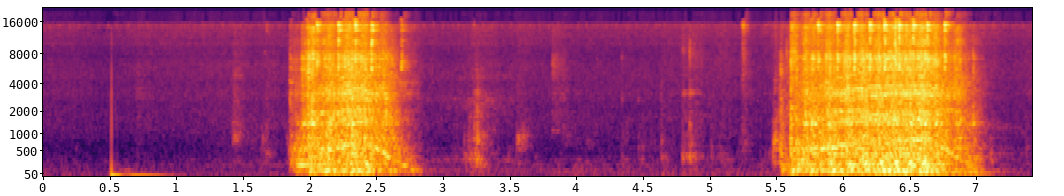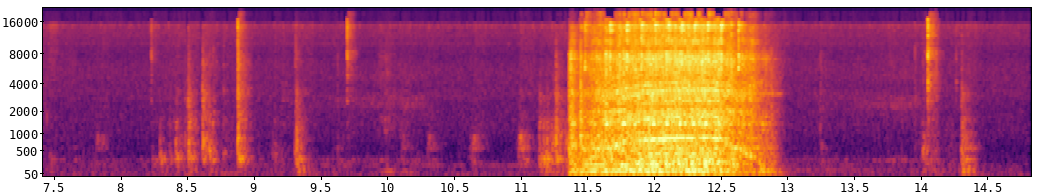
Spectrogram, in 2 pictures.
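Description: A sewing machine stitches a dress seam in three separate bursts of rapid whirring, each a second or so long, with quiet pauses and small handling clicks between, close and without voices.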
